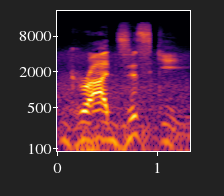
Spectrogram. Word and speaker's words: Grodziskie: Graditsky. Would you like to pronounce it better? Grodziskie. Graziski. – He is Polish. There is a Z in there.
